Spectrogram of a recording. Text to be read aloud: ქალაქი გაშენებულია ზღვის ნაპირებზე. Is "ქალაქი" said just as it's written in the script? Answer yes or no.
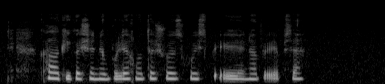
yes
